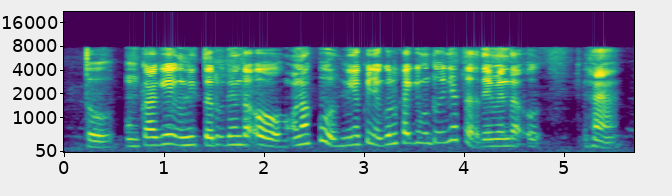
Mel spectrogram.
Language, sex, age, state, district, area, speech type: Santali, female, 45-60, West Bengal, Birbhum, rural, spontaneous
